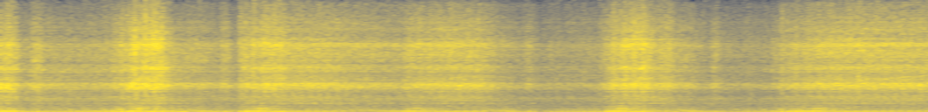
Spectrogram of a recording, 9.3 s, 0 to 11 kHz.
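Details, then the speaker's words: Ford F350 6.4 Powerstroke diesel after new turbo install, revved by foot from about 780 rpm: even rumble rising and settling, turbos spooling cleanly with no squeal; no oil burning now. "Now, I could go in there and manually do it with my foot, bring it up to 1,100 RPM. Cuz this is like like 790, 780 RPM."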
